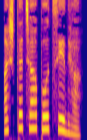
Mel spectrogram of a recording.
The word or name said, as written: ಅಷ್ಟಚಾಪೋತ್ಸೇಧ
